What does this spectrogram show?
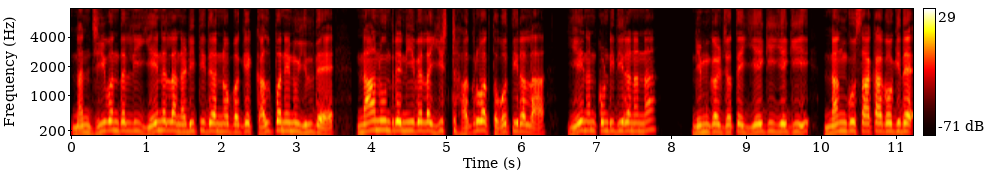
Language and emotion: Kannada, angry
